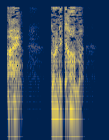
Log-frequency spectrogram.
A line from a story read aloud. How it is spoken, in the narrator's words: I whispered, then louder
